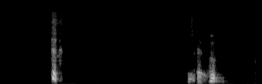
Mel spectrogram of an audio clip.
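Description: A single short, close cough, followed about a second and a half later by a quick burst of three more coughs, then quiet.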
